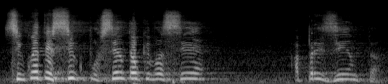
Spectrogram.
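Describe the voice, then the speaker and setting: High-voiced pastor in a reverberant church. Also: male voice, expressive, moderate pace, a little hiss or hum. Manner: asks the congregation "Amém, querido?" often. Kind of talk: sermon.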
